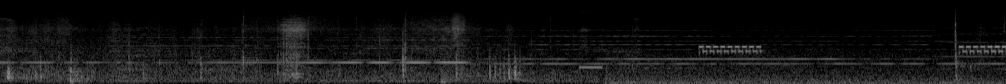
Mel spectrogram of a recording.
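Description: A telephone rings faintly in two short electronic bursts near the end, heard alone after several seconds of soft scattered knocks and footsteps.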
